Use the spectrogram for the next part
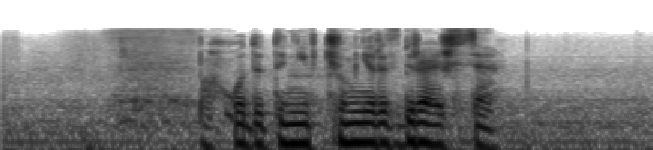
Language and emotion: Russian, angry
